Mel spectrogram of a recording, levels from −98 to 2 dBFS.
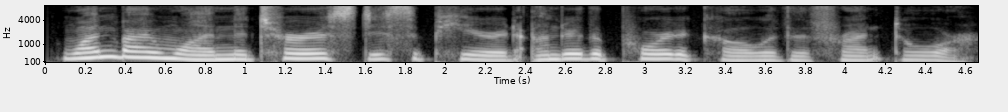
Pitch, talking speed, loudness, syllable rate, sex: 190 Hz, 165 wpm, -16 LUFS, 4.9 syllables/s, female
